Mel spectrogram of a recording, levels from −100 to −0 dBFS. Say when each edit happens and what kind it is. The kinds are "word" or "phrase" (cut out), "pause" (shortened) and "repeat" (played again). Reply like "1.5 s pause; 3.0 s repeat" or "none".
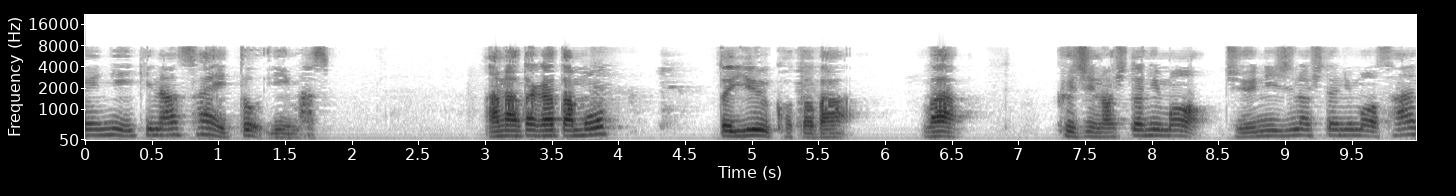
8.5 s pause

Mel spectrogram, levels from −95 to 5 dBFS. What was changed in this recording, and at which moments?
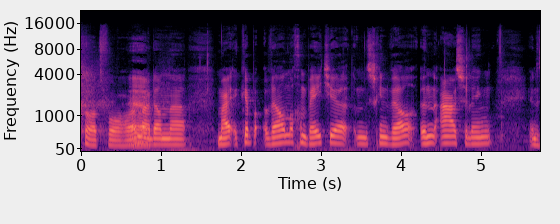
4.2 s word

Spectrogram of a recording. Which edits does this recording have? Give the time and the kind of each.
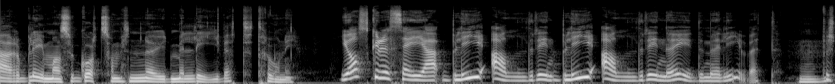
1.2 s word; 5.5 s repeat

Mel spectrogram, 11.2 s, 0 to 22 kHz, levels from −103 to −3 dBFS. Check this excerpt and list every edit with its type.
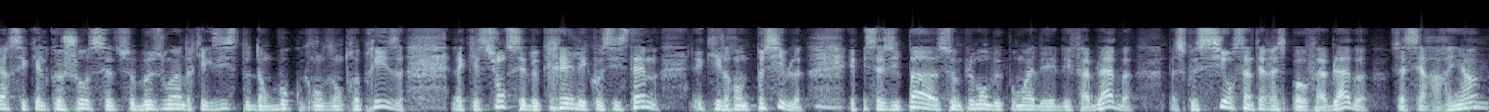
1.5 s word; 2.3 s word; 6.5 s word; 7.5 s word

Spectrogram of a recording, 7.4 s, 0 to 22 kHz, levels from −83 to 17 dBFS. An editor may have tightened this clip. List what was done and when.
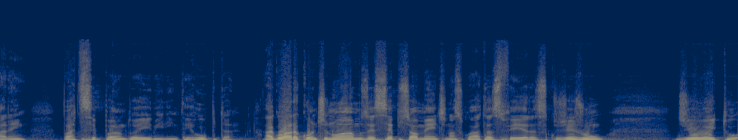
1.5 s phrase; 2.5 s pause; 4.4 s word; 5.5 s word

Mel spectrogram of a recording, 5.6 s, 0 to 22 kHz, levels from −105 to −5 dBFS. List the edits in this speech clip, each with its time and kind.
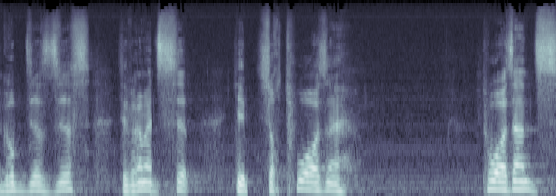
1.5 s phrase; 2.5 s word

